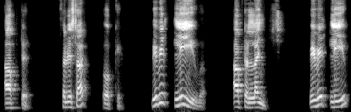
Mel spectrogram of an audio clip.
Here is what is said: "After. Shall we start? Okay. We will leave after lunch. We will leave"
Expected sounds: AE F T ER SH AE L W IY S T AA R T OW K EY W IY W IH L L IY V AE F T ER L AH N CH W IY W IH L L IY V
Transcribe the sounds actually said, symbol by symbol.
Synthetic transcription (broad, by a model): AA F T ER S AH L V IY S T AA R T OW K EY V IY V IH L L IY V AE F T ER L AH N CH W IY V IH L L IY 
